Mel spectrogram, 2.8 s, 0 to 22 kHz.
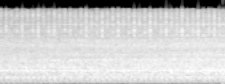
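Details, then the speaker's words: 3.7 Duratec V6 swapped in with 3.5-programmed PCM, no codes, first run after install: smooth quiet idle with fast light ticking, normal fuel injector clicking. "all you hear is the injector ticks that is outstanding we did it we did it"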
